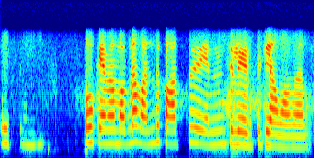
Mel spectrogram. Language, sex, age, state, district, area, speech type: Tamil, female, 18-30, Tamil Nadu, Chennai, urban, conversation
